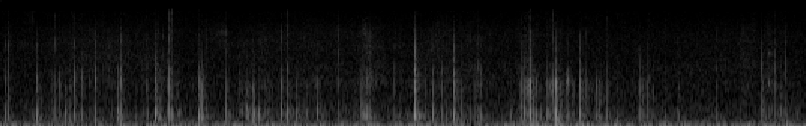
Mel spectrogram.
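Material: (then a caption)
Vinyl. Long black nails tap and scratch on the yellow side and glazed top of a large, hollow sprinkle-donut dog toy, likely vinyl. Quick, dull, hollow taps mix with soft scratching in the low-mids. Each tap dies away almost at once.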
